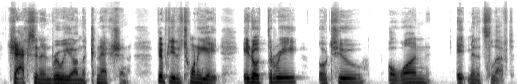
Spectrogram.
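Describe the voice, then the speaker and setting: Calling basketball play-by-play on a fan stream, an American man keeps things informal, chatty and opinionated, mixing in casual fan talk. His voice is mid-range and sharp, recorded dry with studio quality.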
